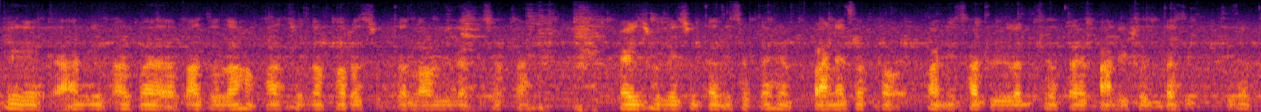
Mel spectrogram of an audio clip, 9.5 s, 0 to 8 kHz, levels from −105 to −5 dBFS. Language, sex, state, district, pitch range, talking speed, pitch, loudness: Marathi, male, Maharashtra, Nagpur, 100-105 Hz, 100 wpm, 105 Hz, -27 LUFS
